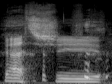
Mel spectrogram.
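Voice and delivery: usual speaking voice

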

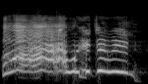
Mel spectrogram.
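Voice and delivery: very high, very loud shrieked cry; mock pained scream. Child to dad as salt stings, hammed-up shriek. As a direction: shriek it like a kid in sudden pain.

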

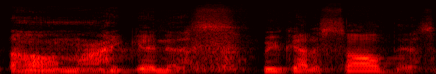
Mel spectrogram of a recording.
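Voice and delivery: low, hushed worry in a retold quote; quiet, understated panic; hushed dismay. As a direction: mutter it low, as if privately dismayed. Voicing David's worry over scandal.

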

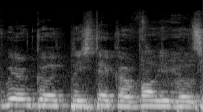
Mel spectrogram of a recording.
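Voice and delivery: ordinary delivery

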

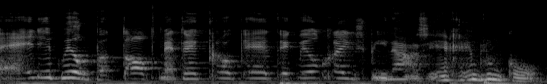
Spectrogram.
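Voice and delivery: mild mock screaming girl; mock toddler tantrum. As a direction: imitate a three-year-old wailing, held back. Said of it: "begon keihard te schreeuwen en te gillen".

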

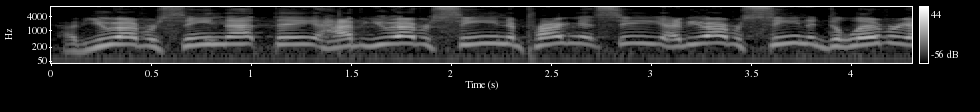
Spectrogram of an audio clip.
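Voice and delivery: high-pitched, incredulous grilling; mock insistent questioning. Hunting buddy grilling father-to-be, mock incredulous.

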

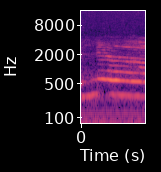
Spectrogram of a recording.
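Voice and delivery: retold cry of dismay, held long; mock dismay. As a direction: wail it in mock despair, stretched out. Mock dismay at show's sudden ending.

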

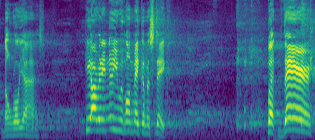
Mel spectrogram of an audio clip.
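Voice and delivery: rising to a fervent preaching cry; preaching at full force. Acted.

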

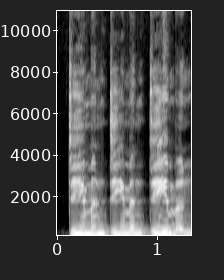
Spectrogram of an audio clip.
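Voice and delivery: high, loud shriek; panicked prince shrieking at Aslan, high and loud. Acted. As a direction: shriek it at the lion in terror. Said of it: "shrieked the prince".

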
